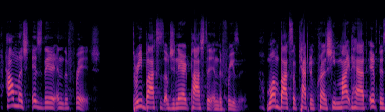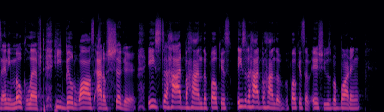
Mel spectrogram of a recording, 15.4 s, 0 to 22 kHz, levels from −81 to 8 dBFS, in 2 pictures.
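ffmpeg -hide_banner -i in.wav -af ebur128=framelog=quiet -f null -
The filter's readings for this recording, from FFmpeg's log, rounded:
Integrated loudness:
  I:         -30.2 LUFS
  Threshold: -40.5 LUFS
Loudness range:
  LRA:         3.6 LU
  Threshold: -50.2 LUFS
  LRA low:   -32.2 LUFS
  LRA high:  -28.6 LUFS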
